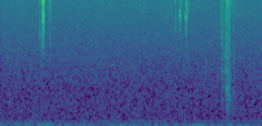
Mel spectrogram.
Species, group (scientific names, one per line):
Chorthippus acroleucus
Orthoptera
